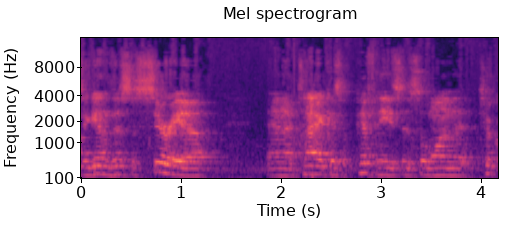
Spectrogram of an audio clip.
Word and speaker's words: Antiochus Epiphanes: This probably on this chart is in this area, and talking about what my understanding is called Antioch Epiphanes, otherwise how do you say it, Tom? Antiochus Epiphanes.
